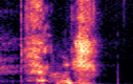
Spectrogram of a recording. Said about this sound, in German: Gesundheit.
